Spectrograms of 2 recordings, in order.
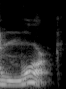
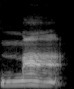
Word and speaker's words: Mark: They just say Mork. And it's like, no, it's Mark. Like a crow, like Mark.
